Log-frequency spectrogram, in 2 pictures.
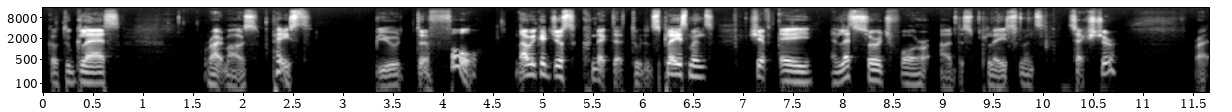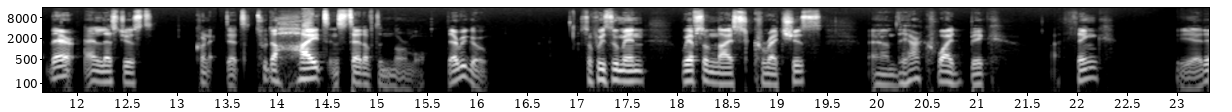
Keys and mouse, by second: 1.2 click, 1.3-3.7 right drag, 3.7-6.9 drag, 7.0 shift+a, 11.3-16.6 drag, 15.0-16.6 right drag, 16.9 click, 16.9 right click, 21.0-22.4 middle drag.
